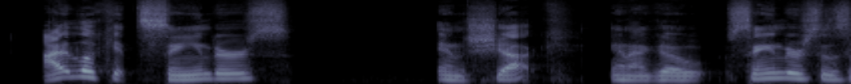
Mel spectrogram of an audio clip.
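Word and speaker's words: Shough: Shuck. Like shuck shucking an oyster.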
